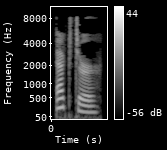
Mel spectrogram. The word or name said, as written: Ektor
